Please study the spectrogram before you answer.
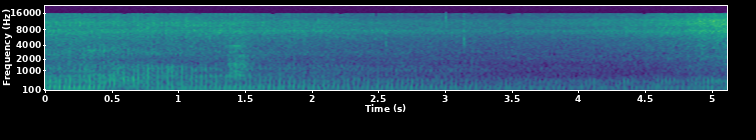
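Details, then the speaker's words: Honda underbone motorcycle (Legenda/Grand/Supra/Revo type) starter test: starter motor spins with a steady humming whine settling evenly; starter brushes are still good. "vivant Oh oui quand Je saute , cela signifie que le charbon de bois dans la dynamo de démarrage est toujours bon"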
